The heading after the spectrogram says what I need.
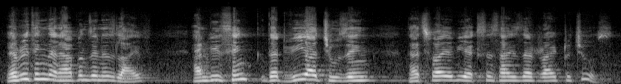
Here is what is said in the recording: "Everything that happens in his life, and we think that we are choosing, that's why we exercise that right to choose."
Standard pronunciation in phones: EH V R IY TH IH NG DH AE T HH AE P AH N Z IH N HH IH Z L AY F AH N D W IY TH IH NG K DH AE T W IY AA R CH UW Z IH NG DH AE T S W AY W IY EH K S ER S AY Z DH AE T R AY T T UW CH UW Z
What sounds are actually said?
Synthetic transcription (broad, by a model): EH V R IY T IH NG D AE T HH AE P AH N Z IH N HH IH Z L AY F AH N D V IY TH IH NG K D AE T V IY AA R CH UW Z IH NG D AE T S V AY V IY EH K S ER S AY Z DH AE T R AY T T UW CH UW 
